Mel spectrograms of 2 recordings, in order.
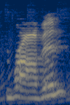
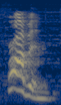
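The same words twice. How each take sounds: First: The name is said at normal volume. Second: The name is said loudly, like a shout.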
